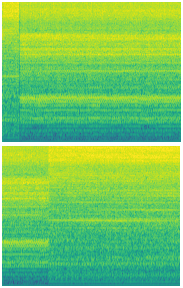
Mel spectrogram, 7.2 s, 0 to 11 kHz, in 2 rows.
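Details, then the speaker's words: 2004 Honda Civic LX 1.7L idling after alternator replacement with belt tension checked; the earlier growl from down low is gone, leaving a steady, even, quiet idle. "oh yeah he's a quiet one now do more of that growling coming from down there"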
